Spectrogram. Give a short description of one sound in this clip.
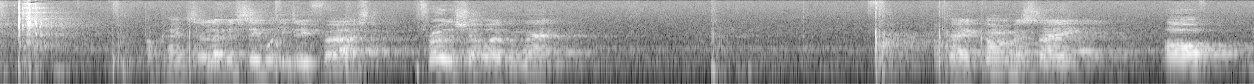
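A man talks calmly in a large echoing hall.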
